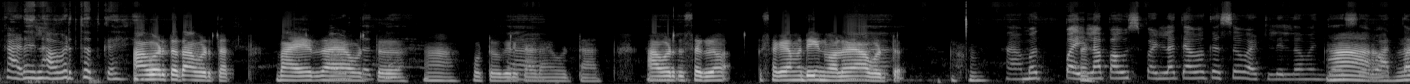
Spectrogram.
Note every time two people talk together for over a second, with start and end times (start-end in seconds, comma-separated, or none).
none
